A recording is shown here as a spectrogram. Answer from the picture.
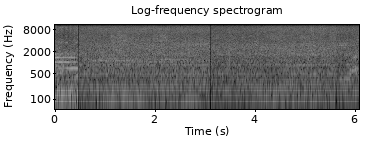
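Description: A louder sound with held tones cuts off abruptly about half a second in. It gives way to steady road-traffic noise with a low hum.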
